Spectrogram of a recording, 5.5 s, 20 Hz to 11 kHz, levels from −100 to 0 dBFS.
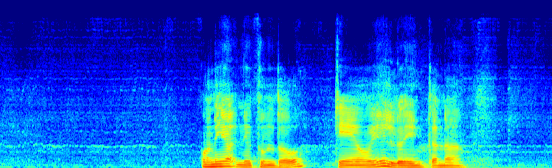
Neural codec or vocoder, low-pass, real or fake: codec, 44.1 kHz, 1.7 kbps, Pupu-Codec; 9.9 kHz; fake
